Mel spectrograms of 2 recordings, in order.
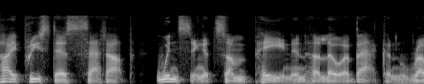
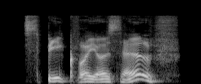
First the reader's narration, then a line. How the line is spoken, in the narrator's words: Spinnok said, laughing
